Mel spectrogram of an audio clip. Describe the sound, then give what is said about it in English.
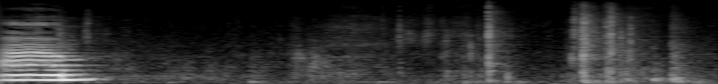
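A brief voiced sound opens, then quiet scratching of a pen writing a name on paper in short irregular strokes, growing a bit busier toward the end. “So do you want me to take a piece of paper for you so you can write it down?”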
